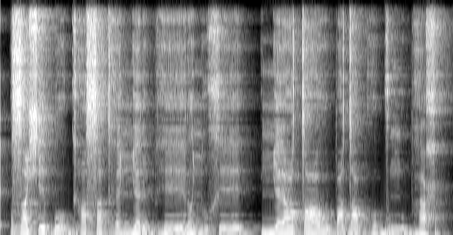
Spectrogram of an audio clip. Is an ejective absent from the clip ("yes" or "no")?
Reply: yes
